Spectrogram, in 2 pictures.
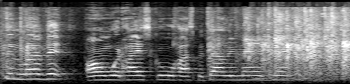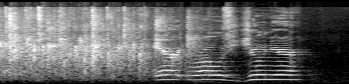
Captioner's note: applause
